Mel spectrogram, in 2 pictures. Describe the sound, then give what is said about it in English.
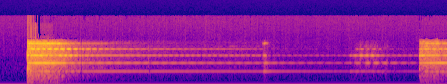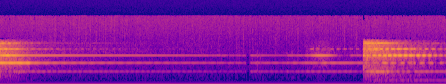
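Three bright, ringing chime strikes arrive several seconds apart, each a sharp onset with steady harmonic overtones that sustain and slowly fade, with a few faint softer tones between them and no talking. “if you would be so kind to chime us out, greatly appreciate.”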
